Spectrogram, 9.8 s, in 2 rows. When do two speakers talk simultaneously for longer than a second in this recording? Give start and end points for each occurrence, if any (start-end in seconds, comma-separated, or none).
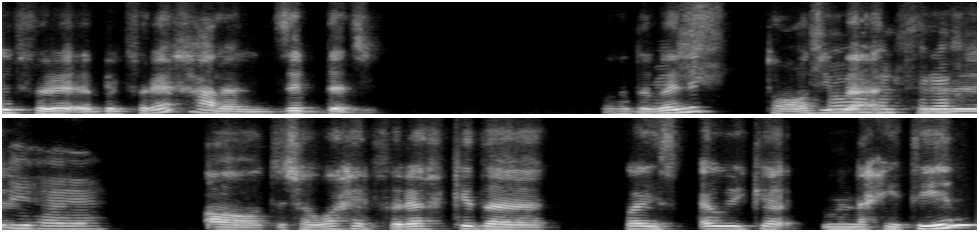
3.2-4.6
